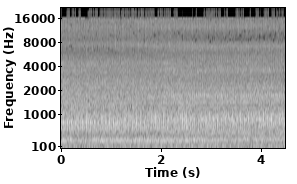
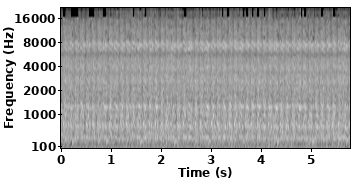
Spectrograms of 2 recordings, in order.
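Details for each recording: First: 2013 Jaguar XF 3.0L AJ126 supercharged direct-injection V6 after engine rebuild with timing chain kit, no fuel leaks seen: steady, even idle with light quick ticking, no misses or knocks; sounds good, normal idle. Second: 2013 Jaguar XF 3.0L AJ126 supercharged V6, first start after rebuild, long off with oil drained, assembly lube used: long crank, then busy clattery valvetrain rattle until oil pressure builds; startup rattle before oil pressure builds.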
